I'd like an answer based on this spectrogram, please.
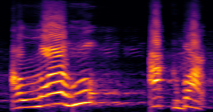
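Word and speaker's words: الله أكبر: তাই আমরা আল্লাহু আকবার না কয়ে সেটা যদি আমরা বলি আল্লাহু আকবার, সহিহ হলো এইভাবে উচ্চারণ করা, আল্লাহু আকবার। আলিফটা আমরা উচ্চারণ করি না, আমরা কি কই? আল্লাহু আকবার। আলিফ কি উচ্চারণ হইল?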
